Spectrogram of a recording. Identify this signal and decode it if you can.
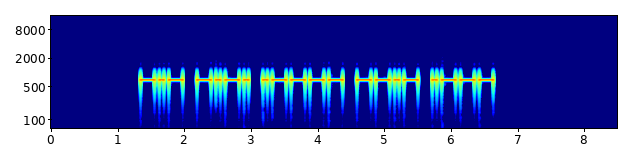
Morse code, heard as a keyed tone, about 17 wpm, 700 Hz. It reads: KC1QJ
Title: USA Call Signs - 5 Characters - Repeated 2x - 17wpm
